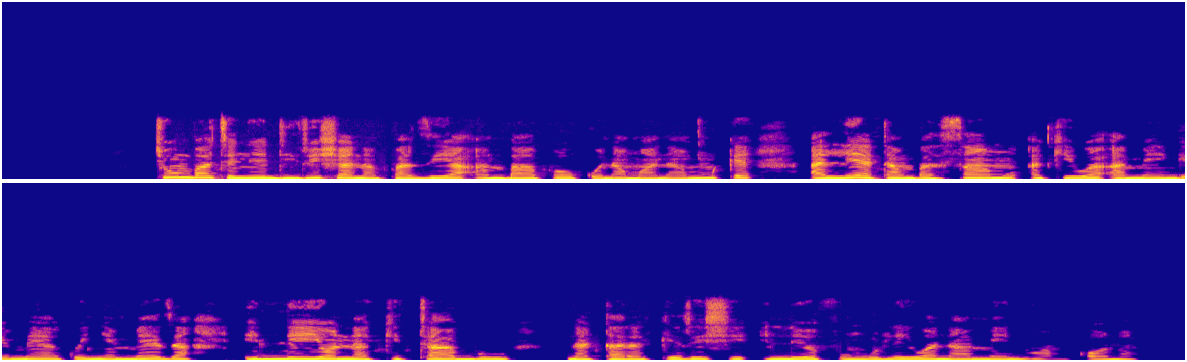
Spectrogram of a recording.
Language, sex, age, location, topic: Swahili, female, 25-35, Nairobi, education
